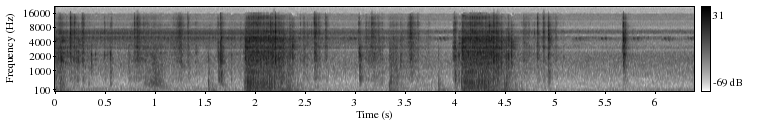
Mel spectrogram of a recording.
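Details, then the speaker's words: STIHL string trimmer that won't start: two sharp pull-cord rips spin the engine, but it never fires or pops and the tester shows no spark light; no start from a faulty ignition coil, later replaced. "I didn't see any any light popping in there like I think I should have so I'm wondering if this thing is putting out spark at all"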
